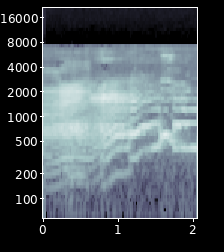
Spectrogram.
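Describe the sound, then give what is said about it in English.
A tired puppy, rolling around its owner's bed at 3:30 a.m., whimpers and whines in one drawn-out, wavering cry lasting about two seconds that sounds like the word "no", its pitch sagging and wobbling lower toward the end. “At one point, the tired pooch lets out a sleepy whimper that actually sounds like the word no.”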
